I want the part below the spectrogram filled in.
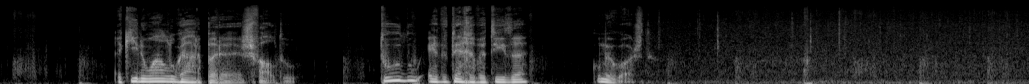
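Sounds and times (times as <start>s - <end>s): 
speech: 1.2s - 3.0s, 3.8s - 5.4s, 6.0s - 6.7s
steady rain falling on a village on the largest Galápagos island: 6.0s - 10.2s.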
